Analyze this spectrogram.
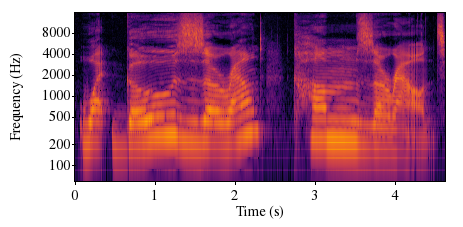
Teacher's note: Here we have two instances where the S at the end of goes is followed by a vowel. So that S is going to sound like a Z in American English.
